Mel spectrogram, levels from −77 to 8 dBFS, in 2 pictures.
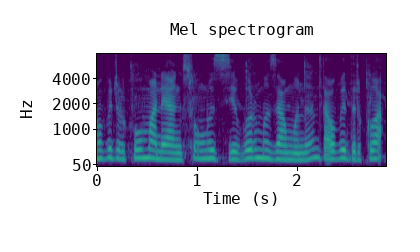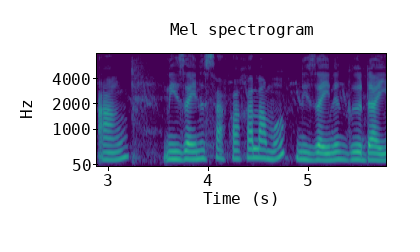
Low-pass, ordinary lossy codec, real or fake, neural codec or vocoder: none; none; fake; codec, 16 kHz, 16 kbps, FunCodec, trained on Chinese and English, 50 frames a second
